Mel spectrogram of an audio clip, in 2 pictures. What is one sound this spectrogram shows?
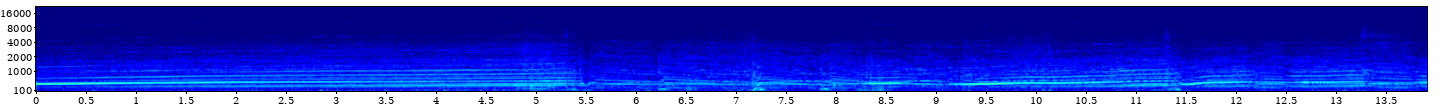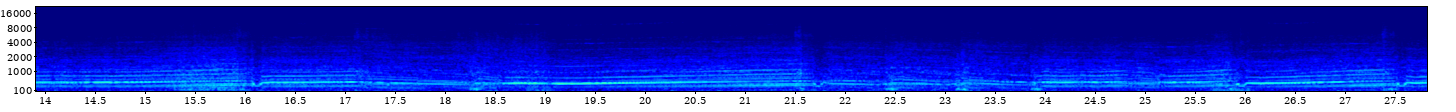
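A racing car engine roars, its pitch climbing through the gears and dropping as it slows for corners.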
